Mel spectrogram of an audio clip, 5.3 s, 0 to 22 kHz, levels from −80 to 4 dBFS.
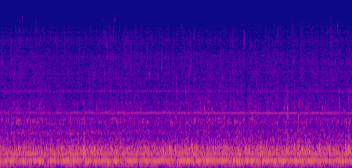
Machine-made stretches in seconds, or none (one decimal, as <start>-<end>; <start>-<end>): none

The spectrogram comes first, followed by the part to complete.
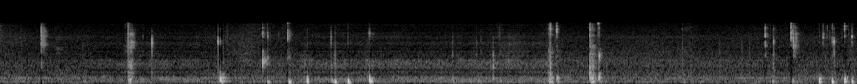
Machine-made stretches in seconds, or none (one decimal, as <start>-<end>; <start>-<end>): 0.9-2.0; 3.0-5.5

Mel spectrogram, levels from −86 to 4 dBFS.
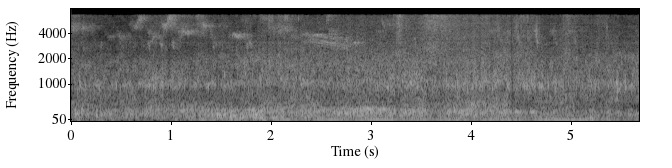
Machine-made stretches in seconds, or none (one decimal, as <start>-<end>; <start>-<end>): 0.0-2.4; 3.7-5.7

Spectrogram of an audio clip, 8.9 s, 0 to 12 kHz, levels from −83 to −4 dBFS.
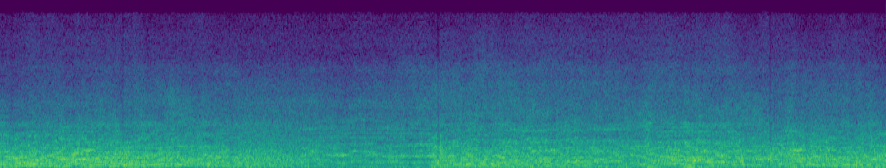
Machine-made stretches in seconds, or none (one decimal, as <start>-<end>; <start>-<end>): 0.0-2.4; 3.0-8.9

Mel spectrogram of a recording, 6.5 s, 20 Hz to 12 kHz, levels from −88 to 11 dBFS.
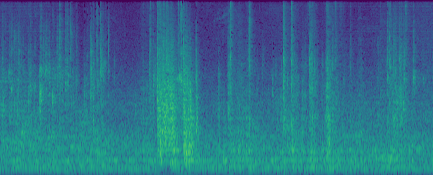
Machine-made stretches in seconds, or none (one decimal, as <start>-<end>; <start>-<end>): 0.0-1.0; 4.9-6.5

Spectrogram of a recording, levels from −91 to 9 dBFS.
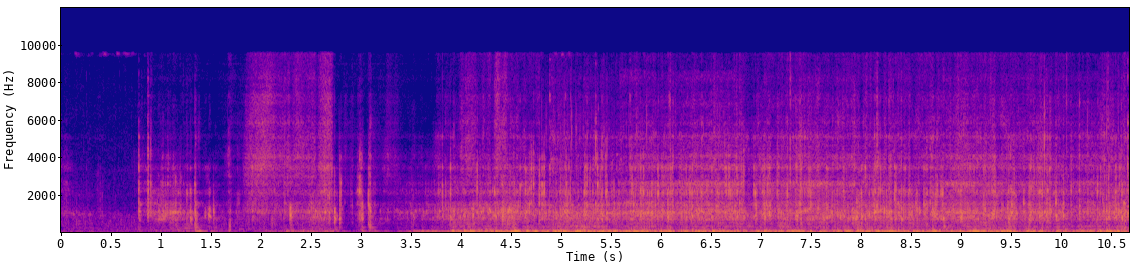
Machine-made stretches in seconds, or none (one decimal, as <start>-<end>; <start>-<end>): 0.9-4.8; 6.8-10.1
